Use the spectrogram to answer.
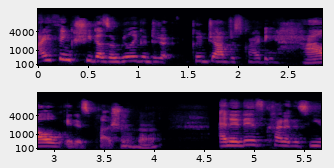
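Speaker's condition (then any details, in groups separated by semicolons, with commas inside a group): No condition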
